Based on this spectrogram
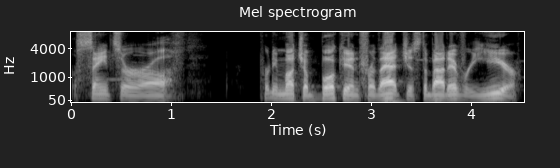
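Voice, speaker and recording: Bright-voiced male soccer commentator. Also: lowish voice, moderate pace, no echo. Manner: relaxed, chatty, frequent "uh" fillers. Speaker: play-by-play commentator. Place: home studio.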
